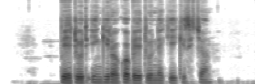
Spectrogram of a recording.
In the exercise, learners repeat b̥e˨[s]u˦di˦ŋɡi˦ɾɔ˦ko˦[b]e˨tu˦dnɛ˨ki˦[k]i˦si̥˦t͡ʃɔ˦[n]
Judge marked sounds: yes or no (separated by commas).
no, yes, yes, yes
